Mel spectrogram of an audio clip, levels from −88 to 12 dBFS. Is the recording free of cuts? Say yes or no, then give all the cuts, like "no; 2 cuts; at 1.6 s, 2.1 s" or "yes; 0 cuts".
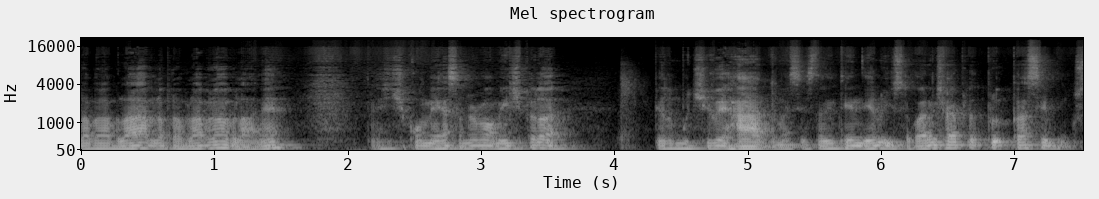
yes; 0 cuts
